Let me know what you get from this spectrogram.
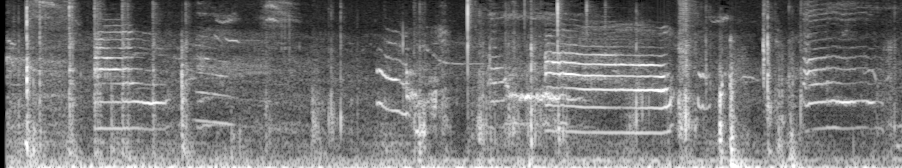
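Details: Hungry cats, ready to eat, meow insistently with several overlapping harmonic, drawn-out cries, some level and some rising and falling, among sharp clicks, thumps and a low indoor rumble.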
